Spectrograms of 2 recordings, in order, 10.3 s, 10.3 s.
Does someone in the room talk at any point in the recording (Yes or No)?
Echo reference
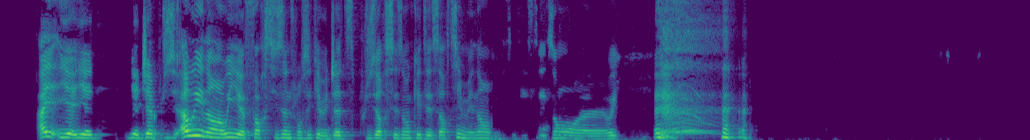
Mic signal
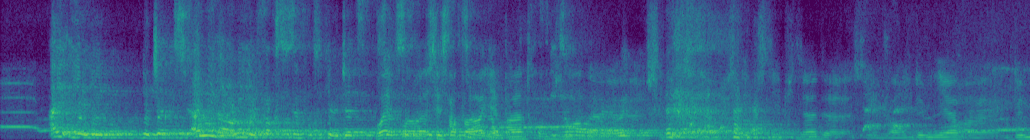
Yes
